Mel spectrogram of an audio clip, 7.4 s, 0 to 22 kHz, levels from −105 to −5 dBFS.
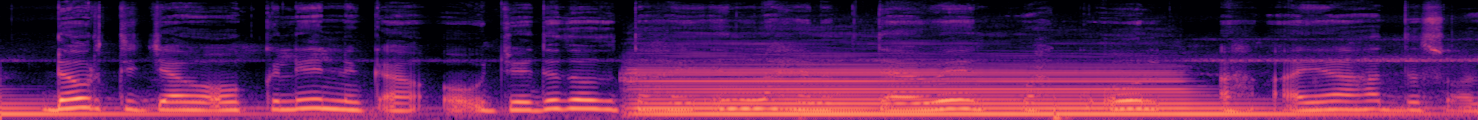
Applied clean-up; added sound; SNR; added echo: none; Bowed string instrument; 1 dB; none.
